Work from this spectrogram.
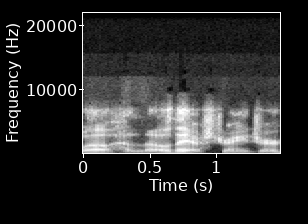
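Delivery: coy, flirtatious talking-computer voice. Voicing a computer greeting a player who plugs in: voicing a flirty computer. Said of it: "the computer immediately goes".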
